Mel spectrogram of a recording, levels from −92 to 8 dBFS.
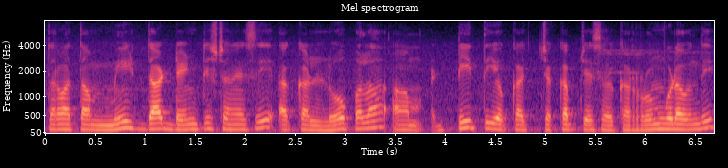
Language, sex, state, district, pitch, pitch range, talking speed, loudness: Telugu, male, Andhra Pradesh, Annamaya, 135 Hz, 125-145 Hz, 150 wpm, -18 LUFS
